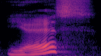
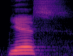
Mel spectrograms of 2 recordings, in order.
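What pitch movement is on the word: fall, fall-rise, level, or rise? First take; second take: rise; level. First: The pitch rises across the word. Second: The pitch stays flat across the word. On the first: "that is said with a rising tone" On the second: "level tone"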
